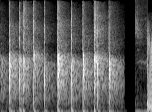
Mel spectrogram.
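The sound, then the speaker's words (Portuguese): Sharp, loud hand claps ring out in a quick, slightly uneven run. They break off briefly before a little more noise follows. “Eu preciso bater aqui uma salva de palmas porque, minha filha, você é profissional, viu? Bater uma salva de palmas aqui pro profissional.”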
